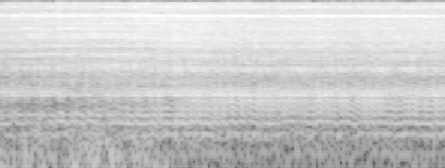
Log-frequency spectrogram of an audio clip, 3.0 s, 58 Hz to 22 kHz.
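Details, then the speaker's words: Kyosho MP9 nitro buggy, standard two-stroke engine after tuning, about to run out of nitro fuel: even, buzzy tick-over holding steady speed with no surging or stumbling; idling happily. "just sitting there as happy as can be, ticking over. It's going to run out of nitro in a minute."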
